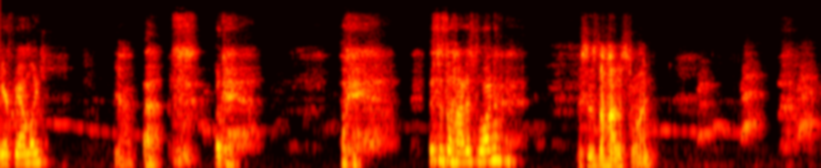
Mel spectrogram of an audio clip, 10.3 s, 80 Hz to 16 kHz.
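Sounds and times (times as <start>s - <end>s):
speech: 0.0s - 0.7s, 1.4s - 3.1s, 4.2s - 4.7s, 5.4s - 6.6s, 7.2s - 8.2s
dog whining in high-pitched cries: 0.0s - 3.2s, 8.1s - 10.2s.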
